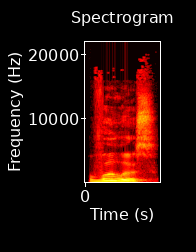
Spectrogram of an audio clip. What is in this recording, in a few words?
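"вылыс", Komi, female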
